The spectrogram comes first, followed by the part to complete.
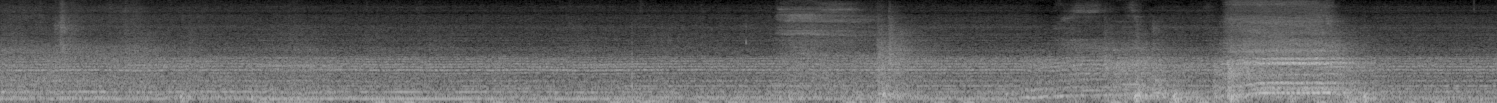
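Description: Hyundai forklift moving a pallet of beehive boxes, its motor giving a steady whine. About ten seconds in, a second whine rises in pitch and grows louder, then holds for a second or so before dropping away.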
